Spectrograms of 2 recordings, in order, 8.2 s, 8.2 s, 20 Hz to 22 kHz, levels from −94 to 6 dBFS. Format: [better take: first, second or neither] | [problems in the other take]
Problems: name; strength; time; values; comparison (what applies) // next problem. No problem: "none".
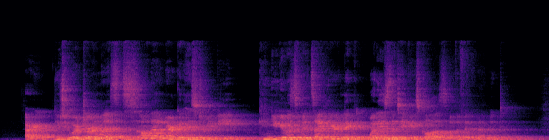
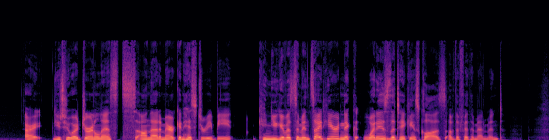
second | room echo; noticeable; dies away in 1.8 s // off-mic speech; far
